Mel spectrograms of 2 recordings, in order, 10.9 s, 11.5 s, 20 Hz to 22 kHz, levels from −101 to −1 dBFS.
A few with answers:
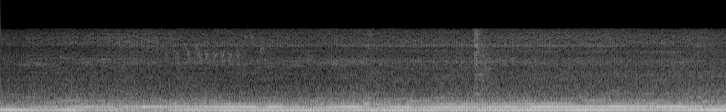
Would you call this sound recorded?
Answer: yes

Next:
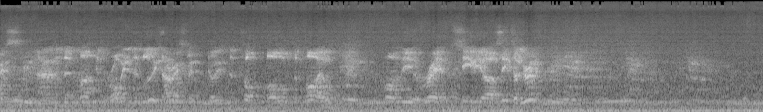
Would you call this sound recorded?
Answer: no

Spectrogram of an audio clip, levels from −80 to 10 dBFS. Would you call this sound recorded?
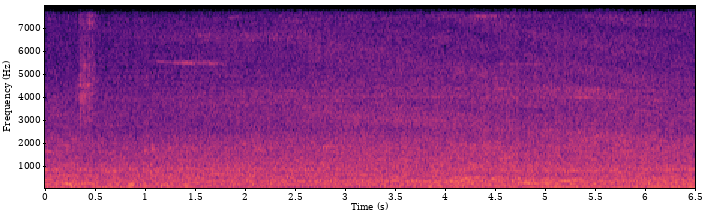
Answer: yes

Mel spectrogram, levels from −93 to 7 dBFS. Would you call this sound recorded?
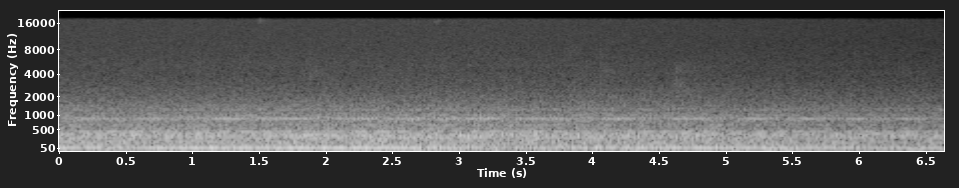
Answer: yes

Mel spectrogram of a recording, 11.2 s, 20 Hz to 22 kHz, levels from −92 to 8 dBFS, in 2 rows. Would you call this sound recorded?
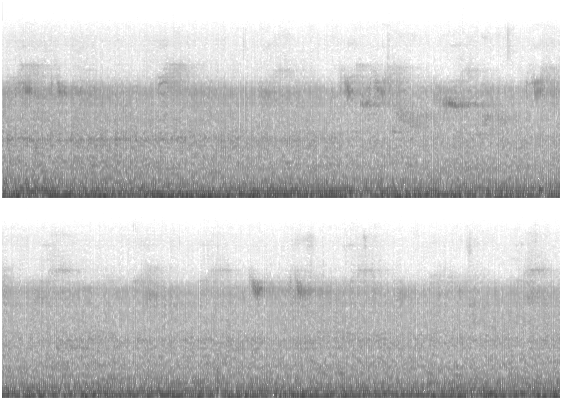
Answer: no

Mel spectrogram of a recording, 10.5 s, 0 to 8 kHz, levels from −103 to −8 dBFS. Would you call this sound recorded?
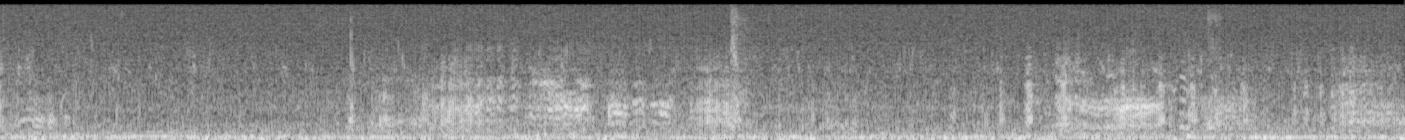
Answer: no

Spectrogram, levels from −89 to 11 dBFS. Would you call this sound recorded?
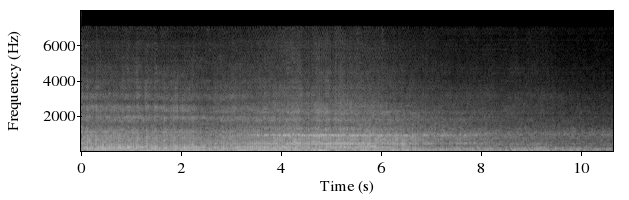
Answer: no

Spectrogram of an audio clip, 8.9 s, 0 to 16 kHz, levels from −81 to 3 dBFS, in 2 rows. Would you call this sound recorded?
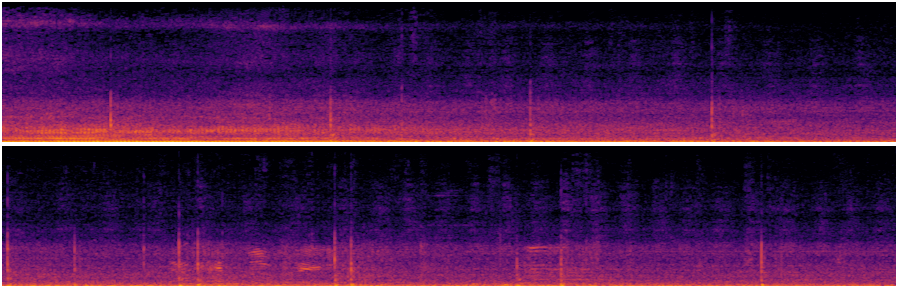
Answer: yes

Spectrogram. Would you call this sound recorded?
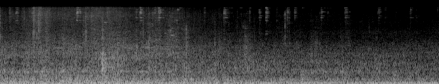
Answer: yes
